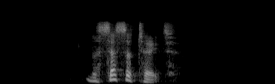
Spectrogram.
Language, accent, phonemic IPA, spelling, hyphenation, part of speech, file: English, Received Pronunciation, /nɪˈsɛsɪteɪt/, necessitate, ne‧ces‧sit‧ate, verb, En-uk-necessitate.ogg
- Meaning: 1. To make necessary; to behove; to require (something) to be brought about 2. To force (a person) into a certain course of action; compel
